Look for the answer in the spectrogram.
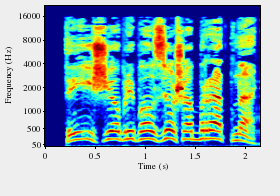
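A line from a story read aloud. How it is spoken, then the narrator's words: Shouting between retching, echoing. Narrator (Russian): кричала она в промежутках между приступами рвоты, и голос эхом раскатывался по лестнице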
